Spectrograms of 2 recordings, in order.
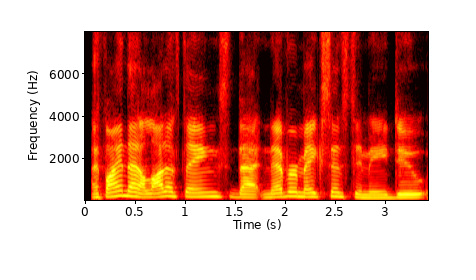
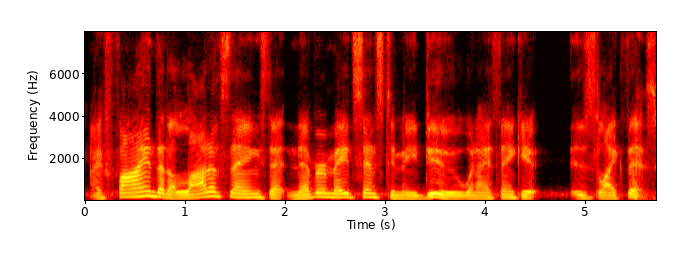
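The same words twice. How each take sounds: First: Said in the usual way. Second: Slow, careful reading aloud; read slowly. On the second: Shown as a demonstration. Reading a viewer's comment aloud slowly so it lands. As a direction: take each word slowly, like reading it out. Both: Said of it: "I'm gonna read this slowly".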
